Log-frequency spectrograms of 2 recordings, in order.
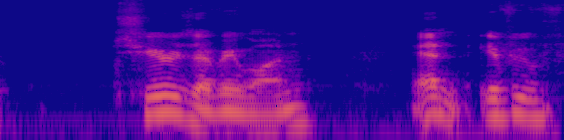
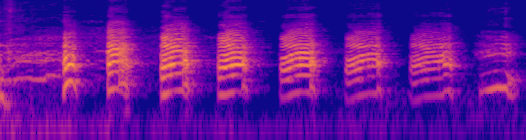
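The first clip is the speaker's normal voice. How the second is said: high cackling laugh; burst of laughter; 10 dB louder than usual. Real, not acted. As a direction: crack up at the punchline. Laughing at own story.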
